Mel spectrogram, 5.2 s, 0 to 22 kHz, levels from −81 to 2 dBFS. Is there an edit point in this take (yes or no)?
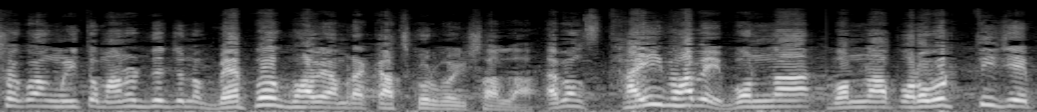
no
